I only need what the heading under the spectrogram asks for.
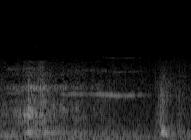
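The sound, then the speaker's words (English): A car engine rumbles low and steady, easing down as the vehicle pulls up and comes to a stop outside a lawyer's building, with a couple of brief louder bumps along the way. “I want you to wait in the car, please.”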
